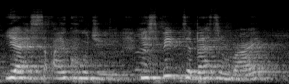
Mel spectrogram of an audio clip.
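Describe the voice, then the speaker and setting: Female constable, played by an amateur actress, high-pitched, procedural, formal, stage play in a reverberant hall. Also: normal speed, darkish tone, natural voice. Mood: businesslike. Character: businesslike junior woman police constable taking a report. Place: large echoey indoor hall, far from the mic. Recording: distant, very echoey hall.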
